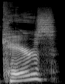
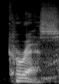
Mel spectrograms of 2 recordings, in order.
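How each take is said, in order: First: It is said with one syllable, like cares. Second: It is said with two syllables, like caress. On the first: The speaker calls it right. "it's it's CARES?" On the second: The speaker calls it wrong. "as I like to pronounce it, caress"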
